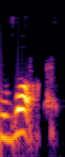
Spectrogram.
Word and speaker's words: walk: to do this mistake when you say talk or walk remember not to use the o yell completely disappears from the pronunciation so you say talk or you say walk Noel that's it so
